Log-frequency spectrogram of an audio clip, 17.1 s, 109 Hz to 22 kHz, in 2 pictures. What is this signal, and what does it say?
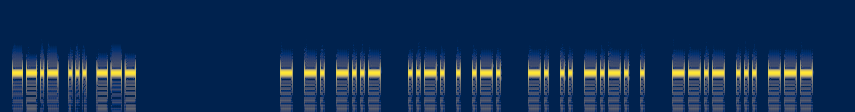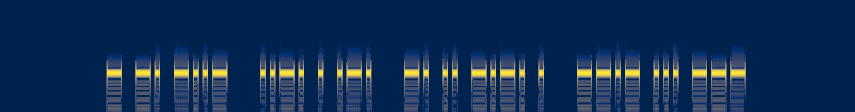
Morse code, heard as a keyed tone, about 30 wpm, 700 Hz. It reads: QSO TNX FER NICE QSO TNX FER NICE QSO
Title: Speed-Racing Common QSO Phrases - 25wpm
